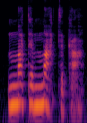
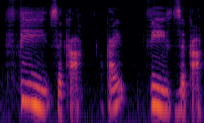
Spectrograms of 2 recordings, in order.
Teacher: those words ending tyka, or ika actually, not tyka, but ika, will be accented on the third from the last, not the second syllable.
